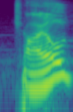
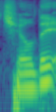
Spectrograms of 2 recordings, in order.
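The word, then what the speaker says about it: Childe: So like you know I refuse to pronounce him as a child because you know there's an e right after his name. So like uh yeah like I I've I have been I have been always pronouncing him as Chill Day ever since the day that I first saw him and whatnot.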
